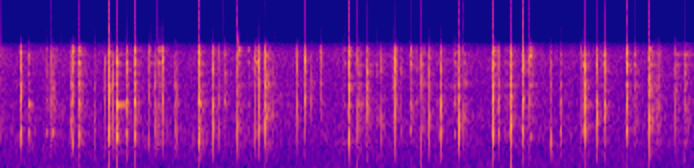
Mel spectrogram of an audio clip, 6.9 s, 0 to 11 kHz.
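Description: Long nails tap and scratch the bare ridged steel end of a cylindrical tin can, facing outward. Dozens of short, dry, bright metallic clicks come in quick irregular bursts, with a tinny tone around 670 Hz and almost no ring after each hit. Brief pauses separate the flurries, and a faint scratchy rasp runs between the taps.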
